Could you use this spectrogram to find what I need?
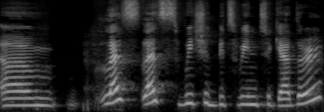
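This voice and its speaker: The woman has a non-native accent. She talks at a fairly slow pace. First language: not English. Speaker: business development and growth leader. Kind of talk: podcast interview. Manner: hesitant, many fillers.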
